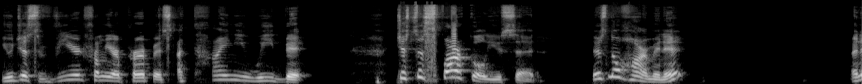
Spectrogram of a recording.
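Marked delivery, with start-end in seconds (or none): 4.0-4.9 much higher, lightly voiced excuse; playful excuse. The heart excusing its small distraction, playful excuse. 5.9-6.9 high, quick, dismissive reassurance; playful excuse. Acted. The heart waving away any harm, playful excuse.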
